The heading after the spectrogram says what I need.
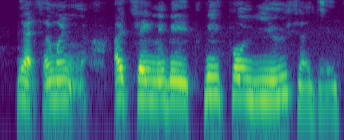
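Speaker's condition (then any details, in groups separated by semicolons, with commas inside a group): Cerebral palsy; speech impairment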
